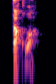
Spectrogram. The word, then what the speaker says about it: taqwa: Taqwa. So T-A-Q-W-A, I wanna say.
